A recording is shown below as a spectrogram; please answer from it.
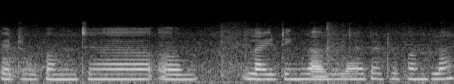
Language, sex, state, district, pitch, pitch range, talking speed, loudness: Marathi, female, Maharashtra, Nagpur, 240 Hz, 235-245 Hz, 145 wpm, -17 LUFS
